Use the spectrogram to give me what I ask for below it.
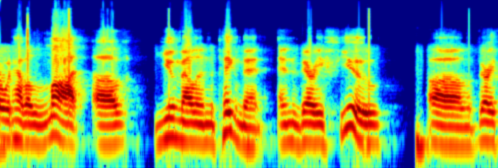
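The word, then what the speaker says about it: eumelanin: pigment you melanin pigment that's partially but it's pronounced you melanin it's your black and brown pigment okay so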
